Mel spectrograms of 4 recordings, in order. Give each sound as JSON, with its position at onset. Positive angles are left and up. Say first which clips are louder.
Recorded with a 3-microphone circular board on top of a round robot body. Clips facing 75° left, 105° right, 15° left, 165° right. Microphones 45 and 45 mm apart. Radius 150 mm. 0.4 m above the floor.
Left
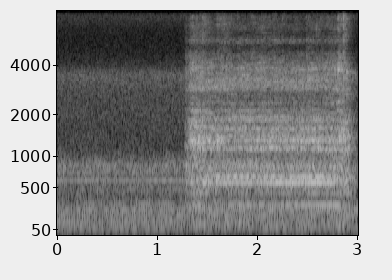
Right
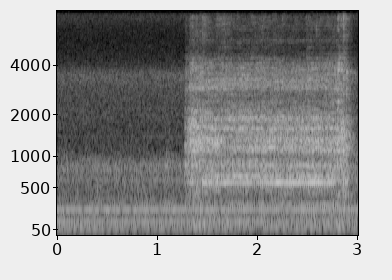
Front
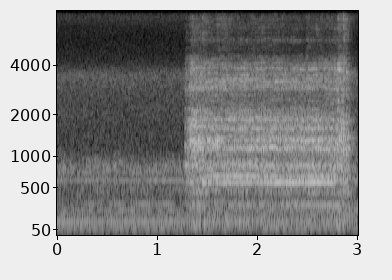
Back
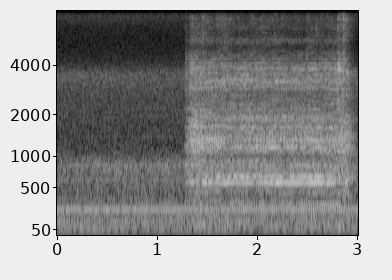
{"t": 1.3, "sound": "a blender", "louder": "right 3 dB, front 1 dB", "azimuth_deg": -50, "distance_m": 0.7}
